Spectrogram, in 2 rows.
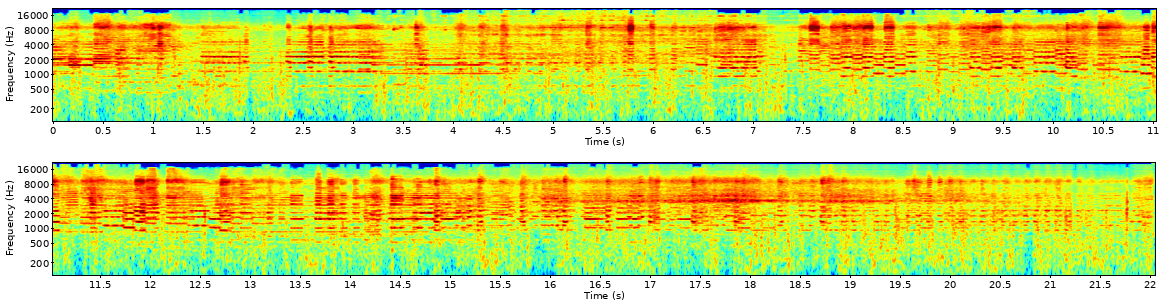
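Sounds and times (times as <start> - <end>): multi-tone musical bus horn: 0.0 - 22.0
vehicle rumble: 0.0 - 22.0.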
